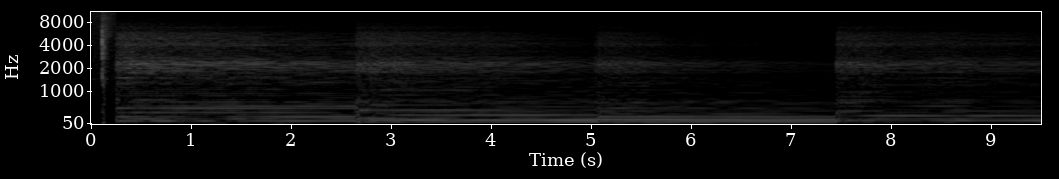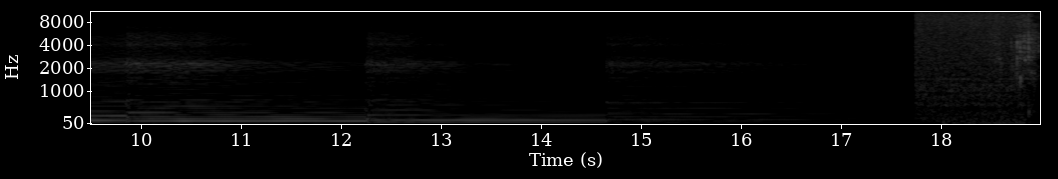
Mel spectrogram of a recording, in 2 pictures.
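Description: A short instrumental closing theme with heavily distorted, guitar-like chords changing every few seconds in steady blocks, gradually fading before a brief burst of noise at the end. No voices.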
